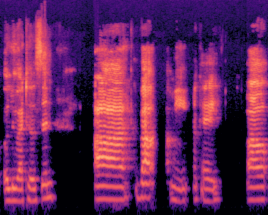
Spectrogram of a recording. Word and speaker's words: Oluwatosin: give about lua tosun they call me olu because it's easier to pronounce but oluwatosin uh about me okay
